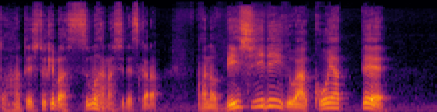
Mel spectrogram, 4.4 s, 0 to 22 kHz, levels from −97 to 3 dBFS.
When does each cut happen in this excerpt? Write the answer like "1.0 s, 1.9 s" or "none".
1.7 s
